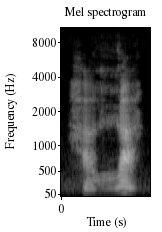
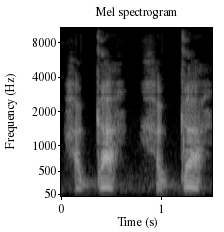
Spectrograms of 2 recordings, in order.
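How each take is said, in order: First: "haga" with a continuous throaty fricative. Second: Haga with a hard stopped g. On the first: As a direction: let the g in haga flow without stopping. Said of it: "let it flow continuously". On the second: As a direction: say haga with a full English G, air blocked. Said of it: "with the hard G". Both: Shown as a demonstration.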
